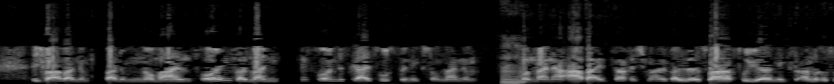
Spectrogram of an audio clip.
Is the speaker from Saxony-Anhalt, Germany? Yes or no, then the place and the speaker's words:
no; Frankfurt am Main, Hesse, Germany; ich komme so aus dem Großraum Frankfurt am Main.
